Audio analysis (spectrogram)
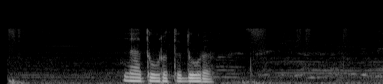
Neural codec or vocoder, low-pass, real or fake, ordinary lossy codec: none; 5.4 kHz; real; none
